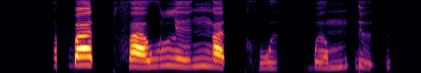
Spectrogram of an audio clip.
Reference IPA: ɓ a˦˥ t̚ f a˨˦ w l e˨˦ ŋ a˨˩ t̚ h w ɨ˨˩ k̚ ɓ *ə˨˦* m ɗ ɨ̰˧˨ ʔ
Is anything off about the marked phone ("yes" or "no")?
no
